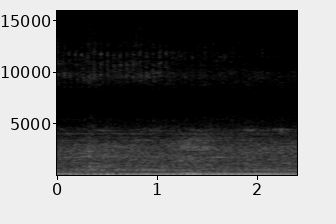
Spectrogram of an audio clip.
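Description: A steady low mechanical hum, like a running engine, over faint background noise; it grows slightly louder about half a second in.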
